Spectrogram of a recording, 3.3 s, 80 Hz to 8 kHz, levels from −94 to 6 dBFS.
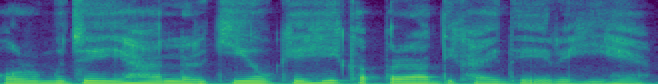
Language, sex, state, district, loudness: Hindi, female, Arunachal Pradesh, Papum Pare, -19 LUFS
